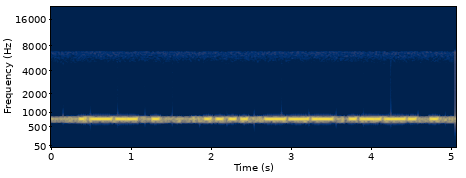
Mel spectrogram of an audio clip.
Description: Morse code, heard as a keyed tone, about 17 wpm, 750 Hz. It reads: WE HOPE
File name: iz7slz / VLF / SAQ 24-12-2024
